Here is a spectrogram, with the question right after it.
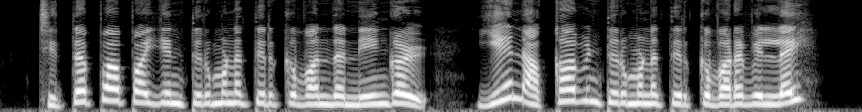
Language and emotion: Tamil, angry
